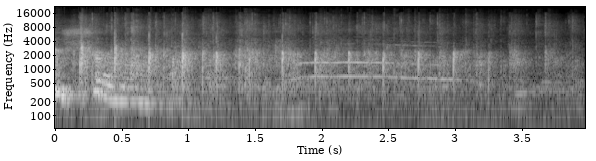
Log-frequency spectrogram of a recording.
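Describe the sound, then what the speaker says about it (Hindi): Audience applause at a Hindi film music launch event, scattered clapping from a crowd under an announcer's voice on a microphone, fairly loud and close, fading slightly as it continues. "जोरदार तालियां हो जाएं, none other than Ashish Sharma"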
